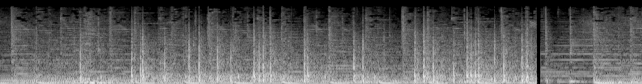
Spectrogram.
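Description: Festive background music mixed with firework bangs and crackles. Near the end the sound cuts out briefly before the music comes back in.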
